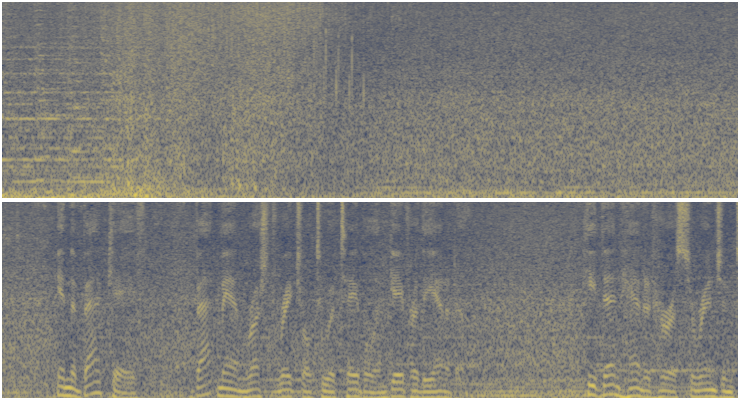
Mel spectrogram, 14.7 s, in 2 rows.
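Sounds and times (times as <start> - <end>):
vehicle splashing through a waterfall: 0.0 - 14.7
speech: 8.0 - 12.3, 13.2 - 14.7.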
